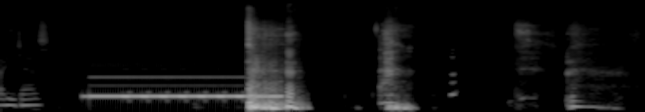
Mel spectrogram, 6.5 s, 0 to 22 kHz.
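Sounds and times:
telephone dial tone while calling a realtor: 0.8 - 2.5.

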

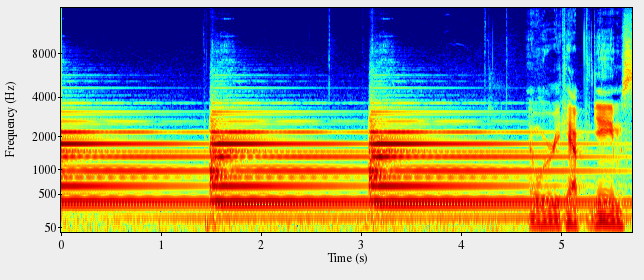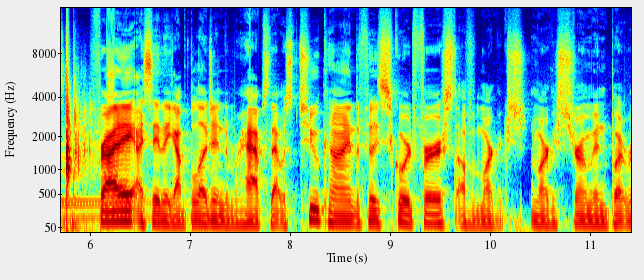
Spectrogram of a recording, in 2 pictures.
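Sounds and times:
large bell ringing for a series win: 0.0 - 7.3
speech: 5.0 - 11.4.

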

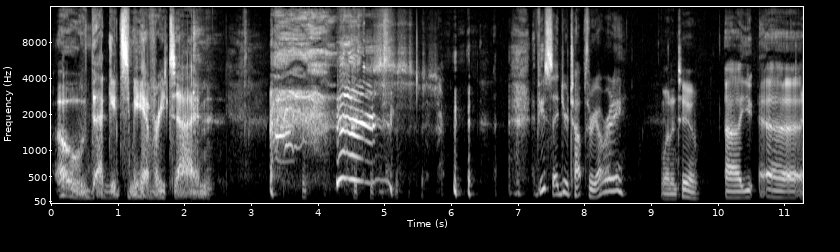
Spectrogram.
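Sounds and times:
speech: 0.1 - 2.5, 7.4 - 11.2
raspy wheezing smoker's cough fit: 3.3 - 5.5
laughter: 3.3 - 7.2.

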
